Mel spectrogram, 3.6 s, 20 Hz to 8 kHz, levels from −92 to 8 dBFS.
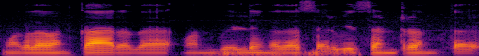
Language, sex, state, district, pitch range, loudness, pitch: Kannada, male, Karnataka, Gulbarga, 95-100 Hz, -23 LUFS, 95 Hz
